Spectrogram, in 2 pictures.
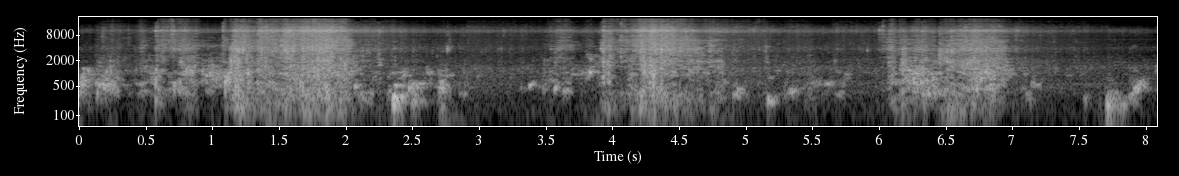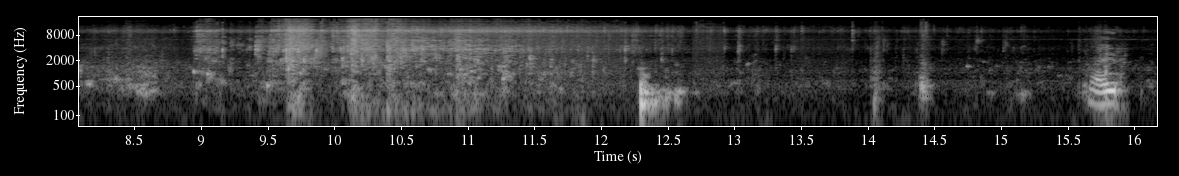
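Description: Water from a spring splashes and gushes in uneven bursts, loud up close, with a person talking over it and quieter gaps between surges.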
